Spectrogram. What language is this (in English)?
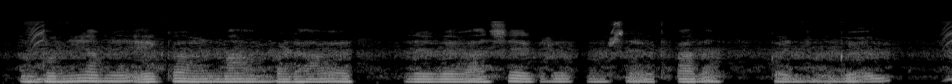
Bhojpuri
